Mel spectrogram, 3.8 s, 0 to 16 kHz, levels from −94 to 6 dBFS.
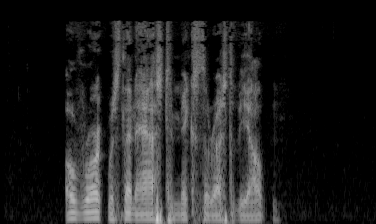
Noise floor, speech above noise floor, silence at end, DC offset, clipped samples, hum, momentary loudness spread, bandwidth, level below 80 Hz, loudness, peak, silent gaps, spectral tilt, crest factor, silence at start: -81 dBFS; 52 dB; 1.15 s; under 0.1%; under 0.1%; none; 8 LU; 11.5 kHz; -40 dBFS; -30 LUFS; -8 dBFS; none; -5 dB/octave; 24 dB; 0.65 s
